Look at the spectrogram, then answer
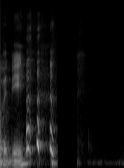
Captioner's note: laughing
